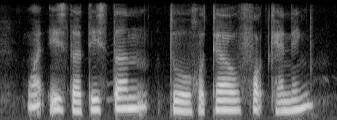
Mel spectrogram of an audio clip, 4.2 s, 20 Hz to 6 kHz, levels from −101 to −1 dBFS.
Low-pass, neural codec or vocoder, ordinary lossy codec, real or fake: 5.4 kHz; none; Opus, 64 kbps; real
